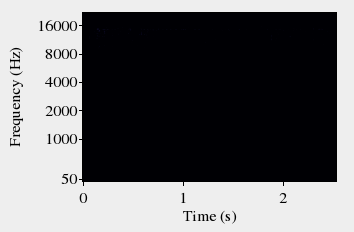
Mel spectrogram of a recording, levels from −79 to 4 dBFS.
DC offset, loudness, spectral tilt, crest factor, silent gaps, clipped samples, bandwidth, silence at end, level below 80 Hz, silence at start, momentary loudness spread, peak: under 0.1%; -62 LUFS; 1.5 dB/octave; 16 dB; none; under 0.1%; 16.5 kHz; 0 s; under -90 dBFS; 0 s; 1 LU; -48 dBFS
